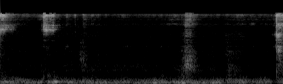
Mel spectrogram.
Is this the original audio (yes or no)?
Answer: no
